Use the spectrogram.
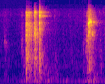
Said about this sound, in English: He slammed the book down. Why? Because my page is warping. I didn't want to apply pressure on it, so it doesn't warp.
